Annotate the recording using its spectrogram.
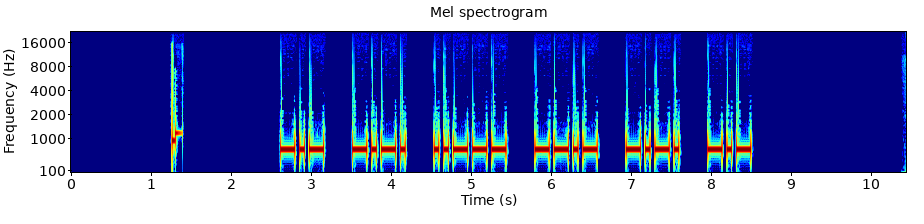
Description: Morse code, heard as a keyed tone, about 20 wpm, spaced as for 14 wpm, 700 Hz. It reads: KC2QCK
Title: USA Call Signs - 2x Character Spacing - 20wpm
